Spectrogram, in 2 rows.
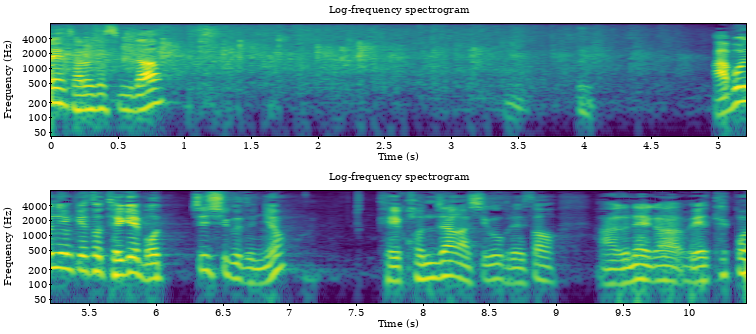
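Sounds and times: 
speech: 0.0s - 1.1s, 3.4s - 4.2s, 5.0s - 7.1s, 7.7s - 10.4s
church audience applause: 0.0s - 5.0s.

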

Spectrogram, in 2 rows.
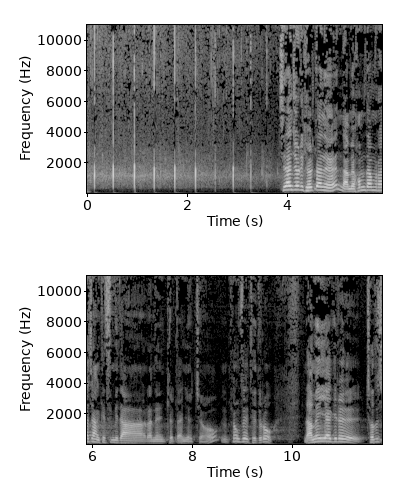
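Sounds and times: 
audience clapping in unison: 0.0s - 4.6s
speech: 3.9s - 11.7s.

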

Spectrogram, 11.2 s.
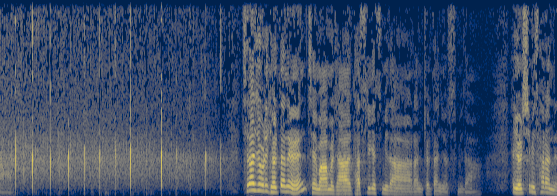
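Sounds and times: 
audience applause: 0.0s - 4.7s
speech: 4.9s - 11.1s.

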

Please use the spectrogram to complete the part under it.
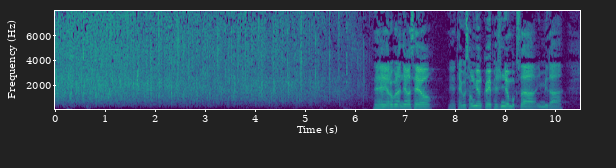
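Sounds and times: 
audience applause welcoming a speaker: 0.0s - 6.4s
speech: 6.4s - 10.4s.

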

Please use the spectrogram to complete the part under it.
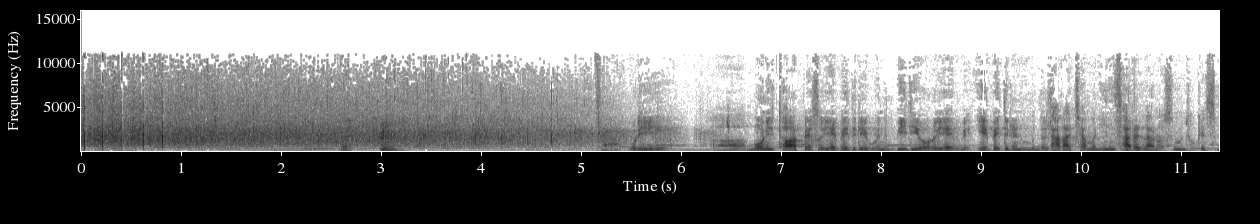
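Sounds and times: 
crowd applauding: 0.0s - 6.5s
speech: 5.5s - 11.3s.

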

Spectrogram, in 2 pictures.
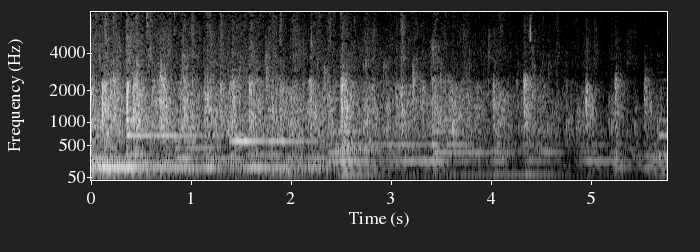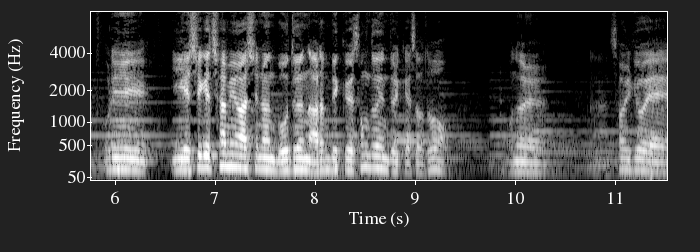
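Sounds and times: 
audience applause: 0.0s - 6.0s
speech: 5.9s - 10.4s, 11.0s - 11.5s.

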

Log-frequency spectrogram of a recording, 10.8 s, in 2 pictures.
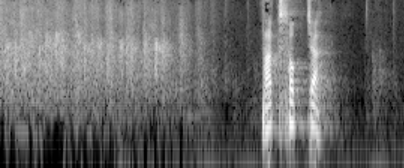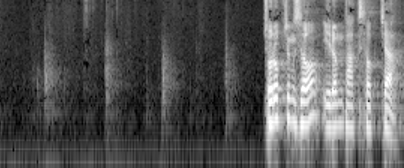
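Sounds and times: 
crowd applauding: 0.0s - 2.9s
speech: 3.5s - 4.4s, 9.0s - 10.7s.

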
